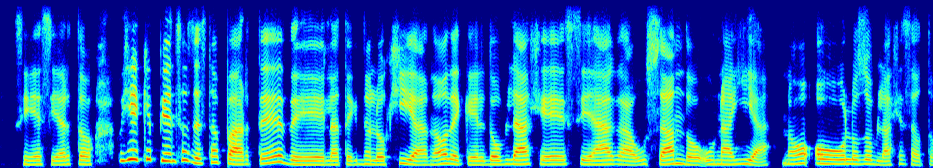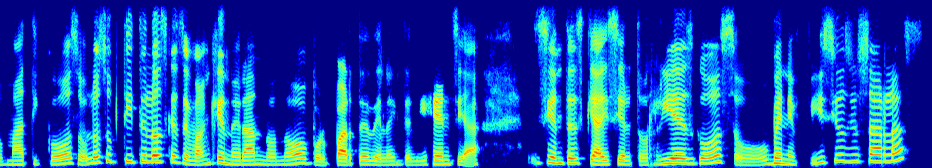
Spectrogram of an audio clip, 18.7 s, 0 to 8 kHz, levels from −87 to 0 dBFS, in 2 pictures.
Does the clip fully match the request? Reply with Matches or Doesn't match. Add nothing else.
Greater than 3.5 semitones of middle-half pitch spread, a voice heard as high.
Matches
